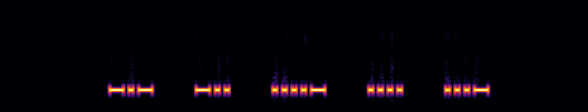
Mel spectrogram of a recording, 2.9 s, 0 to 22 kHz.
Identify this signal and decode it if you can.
Morse code, heard as a keyed tone, about 52 wpm, spaced as for 28 wpm, 700 Hz. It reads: KD4HV
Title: USA Call Signs - 5 Characters - 3x Character Spacing - 50wpm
